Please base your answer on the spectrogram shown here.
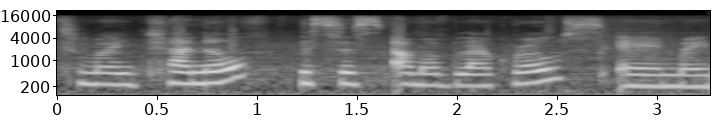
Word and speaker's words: Amablakros: This is Ama Black Rose and my name is spelled A-M-A-B-L-A-K-R-O-S.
